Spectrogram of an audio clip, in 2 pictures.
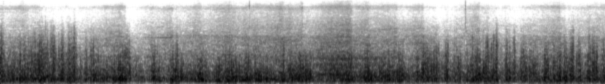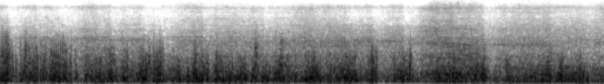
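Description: Wind rushes and buffets loudly.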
